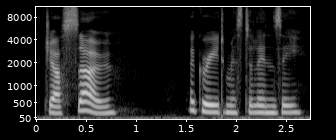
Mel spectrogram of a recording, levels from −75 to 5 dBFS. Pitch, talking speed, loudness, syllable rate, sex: 210 Hz, 110 wpm, -18 LUFS, 3.7 syllables/s, female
